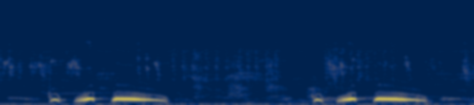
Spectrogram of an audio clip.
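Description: Spotted dove gives soft, low coos: a short note, a rising note, then a long falling coo. The three-part phrase is repeated after about two and a half seconds.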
